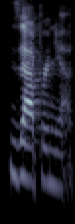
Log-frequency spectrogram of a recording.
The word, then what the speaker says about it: Zapernyak: zapernick now okay so let me pronounce that zappernook zapernyak yup zapping nut yeah people think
